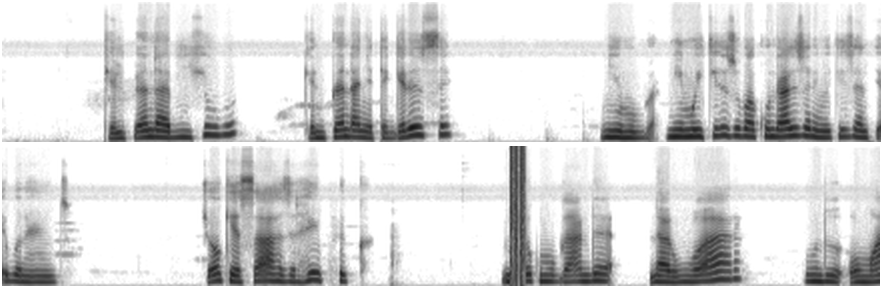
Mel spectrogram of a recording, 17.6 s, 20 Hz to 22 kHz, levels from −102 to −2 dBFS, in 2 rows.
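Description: From 13.85 to 14.01 s the speech is replaced by a burst of very loud, chattering static just before "kumugambira narwara". It is a compressed stream played as audio: AC-3 data, likely at 640 kbps, was treated as samples, giving 13.3 ms noise bursts 31.25 times a second.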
